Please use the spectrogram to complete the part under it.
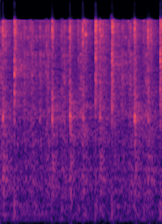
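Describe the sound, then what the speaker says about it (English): A small homemade odds-and-ends engine runs close by, with the valve lifter clanking in a fast, steady rhythm over a dense mechanical rattle. "That clank clank noise you hear is the valve lifter"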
